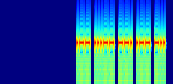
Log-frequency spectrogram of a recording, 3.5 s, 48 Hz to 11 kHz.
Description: Morse code, heard as a keyed tone, about 40 wpm, 700 Hz. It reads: W3GWD
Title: USA Call Signs - 5 Characters - Repeated 2x - 40wpm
